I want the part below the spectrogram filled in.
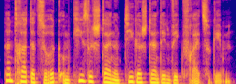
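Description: An audiobook narrator reading a story in an even, measured way. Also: medium pitch, breathy edge.

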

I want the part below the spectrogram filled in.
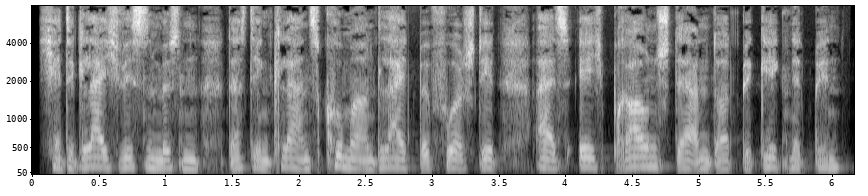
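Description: Weary old she-cat in a storybook reading, low and breathy, close and dry, put on by the narrator. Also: fairly even intonation, moderate pace, dry recording. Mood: rueful.

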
